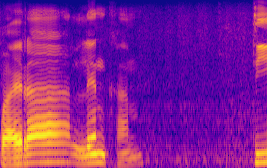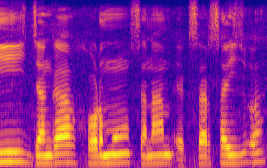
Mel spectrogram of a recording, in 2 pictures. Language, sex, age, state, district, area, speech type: Santali, male, 45-60, Odisha, Mayurbhanj, rural, spontaneous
